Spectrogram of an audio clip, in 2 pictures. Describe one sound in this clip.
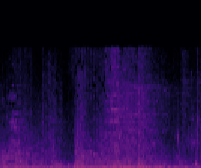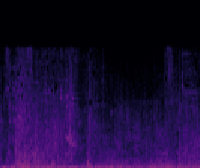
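Fantasy battle sound effects whoosh, zap and crackle in quick succession.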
